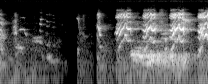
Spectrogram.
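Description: Birds calling: scattered faint chirps, then from about two seconds in a loud run of harsh, repeated squawks, about three a second.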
